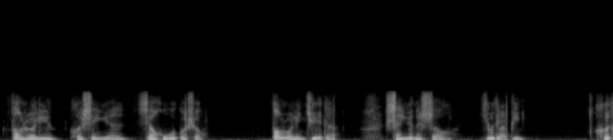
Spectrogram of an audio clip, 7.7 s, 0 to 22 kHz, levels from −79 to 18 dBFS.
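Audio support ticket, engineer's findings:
Loud pop, three single hits over continuing speech: 2.31–2.35 s, 4.16–4.19 s, 6.32–6.36 s. Sharp thump, first well above speech level, the later two somewhat lower. Likely cause: voltage pulse from connector, switch, static discharge or driver glitch entering the signal chain, shaped into a brief click by downstream stages. Speech continues underneath each pop. Band-limited to 7.5 kHz through the AMR wideband (HD Voice) codec path, with light codec damage.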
